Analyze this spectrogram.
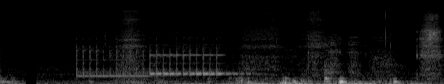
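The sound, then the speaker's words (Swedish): An outgoing call rings through a social media app: one steady electronic ringing tone with bright overtones lasts about a second and a half, followed by rustling handling noise and faint breathing. “Men du, jag testar en gång till här. Och det är inte så att man kan ringa upp honom på Instagram eller?”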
